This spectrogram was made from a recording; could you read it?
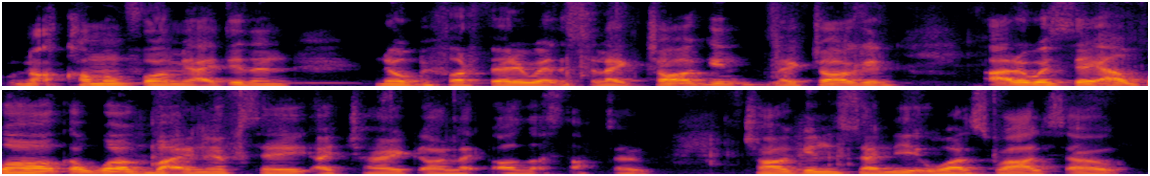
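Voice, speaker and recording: A man from Somalia with a Somali accent speaks casual, halting learner English to camera, repeating phrases as he practises. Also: mid-range voice. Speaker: English learner and video blogger.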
